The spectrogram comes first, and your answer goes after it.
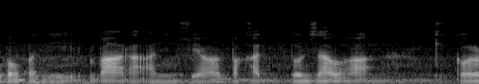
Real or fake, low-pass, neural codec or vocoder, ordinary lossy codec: fake; none; codec, 16 kHz, 4 kbps, FunCodec, trained on LibriTTS, 50 frames a second; none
